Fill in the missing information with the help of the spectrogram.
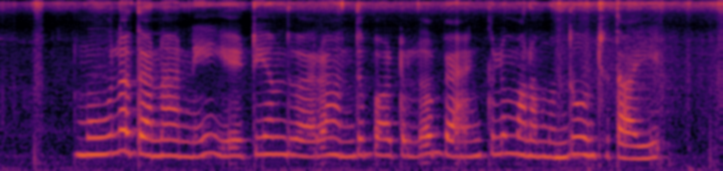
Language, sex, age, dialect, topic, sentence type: Telugu, female, 18-24, Utterandhra, banking, statement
